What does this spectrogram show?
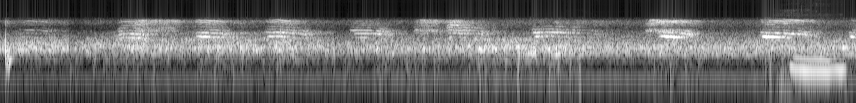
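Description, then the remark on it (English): A series of harsh, nasal crow caws repeats in quick bursts, a dozen or so, over a steady low hum in a thin, muffled recording that sounds played back over a phone line. “It sounds like a crow for sure. Sounds like a fish crow. It could be also an American crow.”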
